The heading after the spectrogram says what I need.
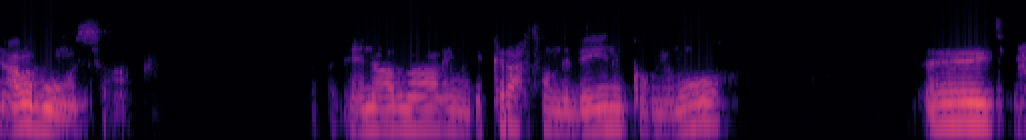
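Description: Gravelly man guiding yoga. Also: medium pitch, no echo, phone-quality sound. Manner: calm, steady cueing of breath and posture. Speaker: yoga teacher. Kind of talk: guided yoga class instruction.

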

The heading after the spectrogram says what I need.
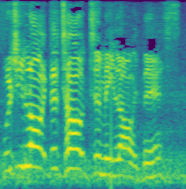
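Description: A man's voice: sits high, expressive, unhurried, bright, forceful tone. A man driving and ranting in a put-on Cockney impression, crude and mock-flirtatious, recorded on a camera in a moving car. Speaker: vlogger. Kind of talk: crude comedic rant. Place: inside a car while driving. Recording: road noise from a moving car.

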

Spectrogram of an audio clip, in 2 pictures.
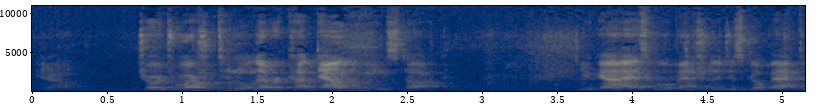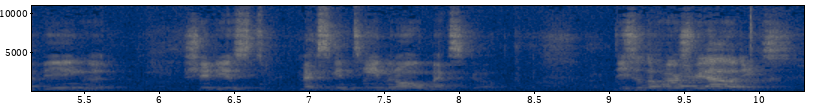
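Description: A young man playing a cocky, foul-mouthed baseball star, giving a swaggering halftime pep speech with deliberate pauses. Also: a little high, sharp tone. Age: young adult. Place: indoor hall, stage area, far camera. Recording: distant, very echoey room, faint noise.

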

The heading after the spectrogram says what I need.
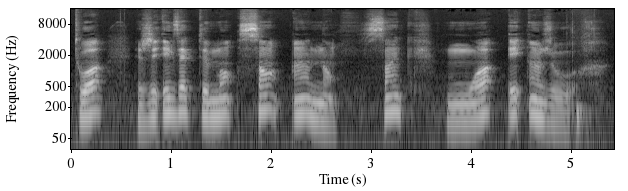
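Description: A man voicing a fussy, scatterbrained old queen who wails and lectures in an audiobook. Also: drawn-out words. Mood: lecturing. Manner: shrill wailing cries, fretful and peremptory. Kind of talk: audiobook character voice.

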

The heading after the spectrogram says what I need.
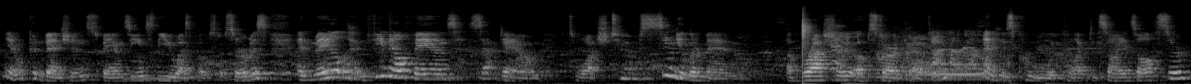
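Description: A woman's voice: medium pitch, sing-song, normal speed, crowd noise. A woman giving a comic spoken word performance live, reading in a dramatic storytelling way. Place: live venue indoors, an art gallery. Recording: very echoey room from far off, audience laughter. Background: audience laughing.

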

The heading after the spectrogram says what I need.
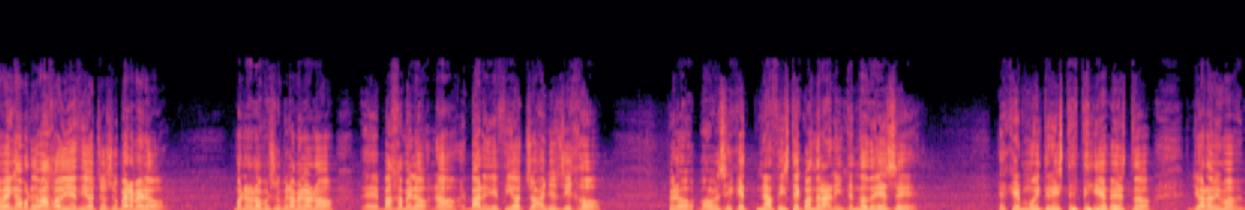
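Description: Middle-aged male stand-up comic, bright high voice, brash teasing crowd work, live event hall. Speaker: stand-up comedian.

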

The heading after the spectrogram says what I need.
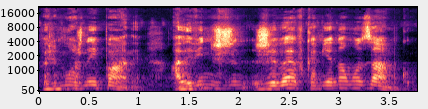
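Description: A man voicing a clever little male hare who speaks very politely and flatteringly, pleading and scheming, in a storybook reading. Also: fairly high pitch, normal speed, a little hiss or hum, pitched above the performer's own voice, lightly acted. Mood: sly.

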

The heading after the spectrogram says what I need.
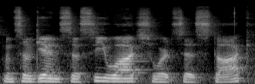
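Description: Crowd noise comes through as a man with a mid-range voice and fairly even intonation explains a product at a moderate pace. It's a relaxed, hands-on tutorial given at a table in an indoor room, recorded with a roomy feel and faint background noise.

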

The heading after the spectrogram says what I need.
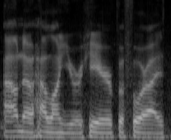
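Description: A man's voice: sits low, little pitch movement, brisk, a bit bright, slight background noise. A man streaming a video game at home, chatting casually and rambling with lots of "like" and "um". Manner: chatty and rambling, many fillers like "like" and "um". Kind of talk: casual gameplay commentary.

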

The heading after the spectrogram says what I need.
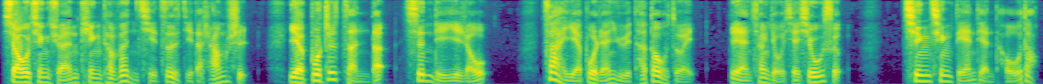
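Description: A man narrating an audiobook in an expressive, lively storytelling manner on a close mic. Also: lowish voice, moderate pace, no room sound.

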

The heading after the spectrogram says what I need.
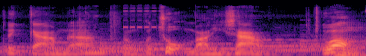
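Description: A man giving joking, excitable let's-play commentary to his viewers. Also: medium pitch, moderate pace. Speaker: gaming YouTuber. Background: game music.

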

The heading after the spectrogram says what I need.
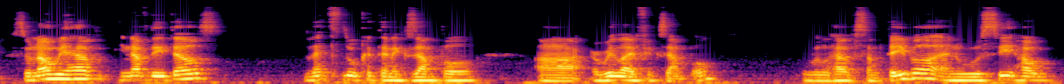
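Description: A young man, a software developer, giving a tech talk over slides, explaining step by step with frequent fillers. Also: medium pitch.

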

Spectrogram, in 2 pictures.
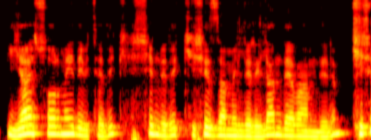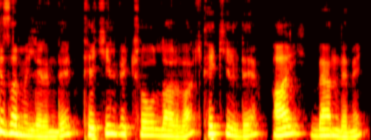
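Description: A man explaining a beginner English lesson, going slowly and step by step and repeating each word in two languages. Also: fairly high pitch. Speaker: English teacher. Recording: tinny phone-like sound.

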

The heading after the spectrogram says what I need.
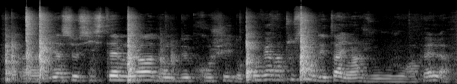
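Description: This man in his thirties talks fast in a fairly high voice, chatting casually with his viewers about new tools in his cluttered home workshop and calling them "les gars." Recorded on a far-off camera mic, the audio is roomy and echoey with faint noise.

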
